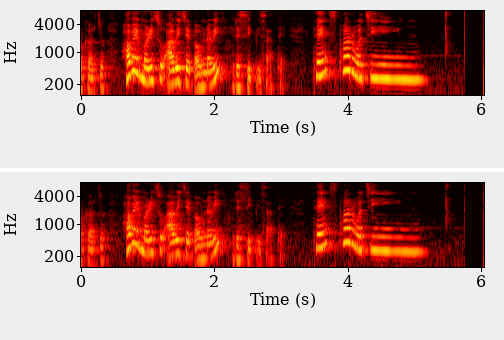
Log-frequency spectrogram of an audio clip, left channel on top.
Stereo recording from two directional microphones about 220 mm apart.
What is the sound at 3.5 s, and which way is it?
Speech, 35° left (ahead or behind).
